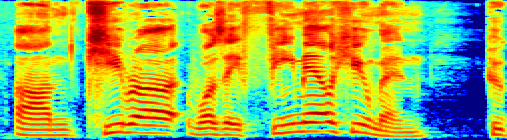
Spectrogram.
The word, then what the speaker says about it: Kira: Yeah, so it's Kira. I was right. Because okay. It says here it's pronounced K-I-R-A.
